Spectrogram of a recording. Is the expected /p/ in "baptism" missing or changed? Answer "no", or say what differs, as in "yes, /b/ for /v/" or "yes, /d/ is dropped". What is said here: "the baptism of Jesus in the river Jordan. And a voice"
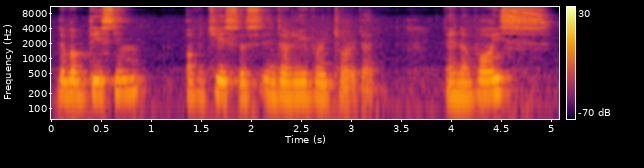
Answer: yes, /b/ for /p/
